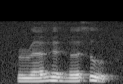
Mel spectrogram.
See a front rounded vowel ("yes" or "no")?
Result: yes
